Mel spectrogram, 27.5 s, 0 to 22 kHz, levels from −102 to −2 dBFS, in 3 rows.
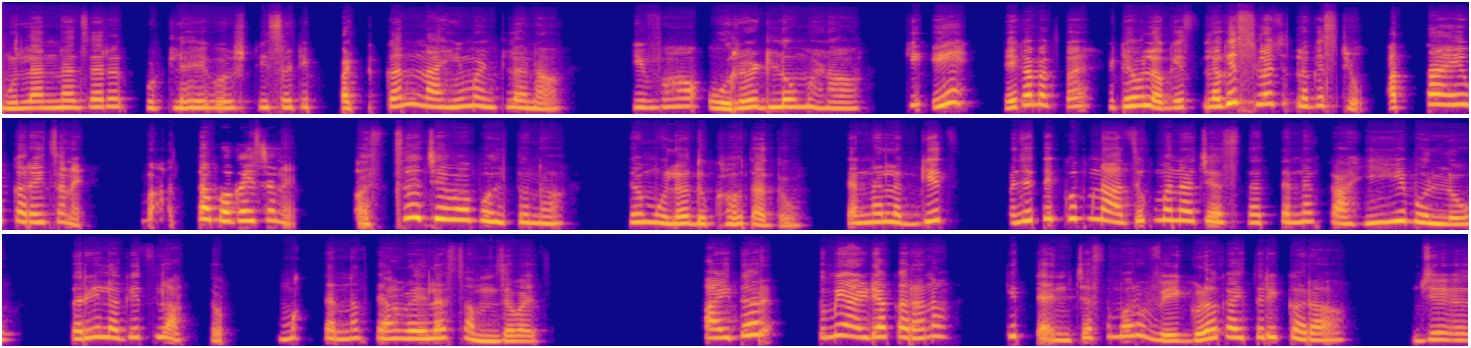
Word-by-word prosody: मुलांना 230 +3 +1
जर 265 +1 +1 0.2
कुठल्याही 235 0 -1
गोष्टीसाठी 245 +2 -3 0.2
पटकन 275 +9 -1
नाही 265 -3 +2
म्हटलं 260 -4 0
ना 215 -1 -1 0.5
किंवा 260 +3 -3 0.2
ओरडलो 255 +5 +4
म्हणा, 225 -5 -2 0.3
की 335 - -4
"ए 305 - +4 0.4
हे 245 - +4
काय 345 - +5
बघतोय? 335 -5 -2
हे 285 -4 -13
ठेव 295 +2 +5
लगेच, 245 -4 +2
लगेच, 380 +9 +5 0.3
लगेच 300 +1 -2
ठेव. - - -5 0.2
आत्ता 240 +9 +2
हे 350 0 +3
करायचं 300 -1 +1
नाही, - - -3 0.4
ब - - -6
आत्ता 400 - +3
बघायचं 345 +1 +4
नाही." - - -6 0.4
असं 450 +1 +3
जेव्हा 390 -3 +6
बोलतो 295 -4 +1
ना, 255 -2 -1 0.4
तेव्हा 290 0 +2
मुलं 250 -2 +3
दुखावतात 225 -5 -2
हो. - - -6
त्यांना 270 +9 -4
लगेच 305 +4 +1 0.4
म्हणजे 325 +6 +4
ते 410 - +3
खूप 420 0 +1
नाजूक 345 +1 +1
मनाचे 350 -3 +2
असतात. 295 -1 -2
त्यांना 300 +1 -1
काहीही 255 +6 +2
बोललो 235 -4 +3 0.4
तरी 305 +5 +2
लगेच 325 +1 -1
लागतं. 335 - -4 0.4
मग 270 +6 -4 0.2
त्यांना 285 -1 -3
त्यावेळेला 280 0 +2
समजवायचं. 190 -6 -1 1.0
आयदर 315 +8 +2 0.3
तुम्ही 360 +4 +1
आयडिया 340 -1 +4
करा 310 -3 +2
ना, 360 +2 -4 0.4
की 370 - 0
त्यांच्यासमोर 315 - -3
वेगळं 210 +5 +3
काहीतरी 325 0 +1
करा. 245 -6 +1 0.5
जे 245 0 -1
280 Hz, 145 wpm, -22 LUFS, 240-325 Hz, 1.0 s, जेव्हा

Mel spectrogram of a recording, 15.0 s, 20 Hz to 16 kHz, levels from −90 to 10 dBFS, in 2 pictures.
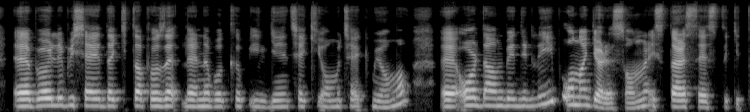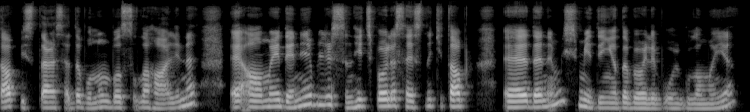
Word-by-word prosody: eee, 220 0 +9
böyle 240 +1 +5
bir 250 - -1
şeyde 230 -1 +2
kitap 230 0 +1
özetlerine 220 -1 +2
bakıp 215 +1 -4
ilgini 205 0 -6
çekiyor 210 0 -5
mu, 210 0 -7
çekmiyor 205 -3 -6
mu, 305 - -3 0.3
eee, 215 0 +7
oradan 245 -1 +3
belirleyip 230 +10 -2
ona 265 -1 +3
göre 200 -10 +3
sonra 165 +7 -2
ister 220 -2 +4
sesli 195 -1 -3
kitap 205 +1 -1
isterse 175 0 -2
de 190 - -3
bunun 185 +4 -7
basılı 180 +1 -4
hâlini, 180 - -3 0.3
eee, - - +3
almayı 205 +1 0
deneyebilirsin. 265 +1 -2
Hiç, 220 +1 -4
böyle, 220 +1 +3
sesli 215 0 -3
kitap, 220 -1 +2 0.4
eee, 195 0 +4
denemiş 245 - -1
miydin 175 -6 -3
ya 165 -1 -5
da 170 -1 -2
böyle 160 -1 -1
bir - - -15
uygulamayı? 155 - -7
210 Hz, 165 wpm, -23 LUFS, 190-230 Hz, 0.4 s, eee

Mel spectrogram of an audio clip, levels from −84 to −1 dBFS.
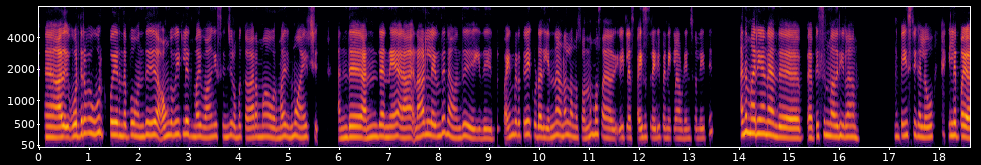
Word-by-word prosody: அ - - +3 0.2
அது 230 - +7 0.2
ஒரு 255 - +5
தடவ 300 +1 +1
ஊருக்கு 310 -3 -2
போயிருந்தப்போ 260 -2 +3
வந்து 235 +4 0 0.3
அவுங்க 255 +5 +1
வீட்ல 285 0 +1
இதுமாதிரி 235 0 -2
வாங்கி 230 +3 -3
செஞ்சு 230 +2 -4
ரொம்ப 225 +1 -5
காரமா 225 +2 -2
ஒருமாரி 215 +4 -2
என்னமோ 240 +3 -1
ஆயிருச்சு. 230 - -4 0.5
அந்த 215 +3 +1 0.3
அந்த 235 +3 0 0.2
நே 225 - +4 0.2
நா - - +2 0.2
நாள்லருந்து, 260 +3 +1
நான் 225 -5 -2
வந்து, 225 +5 -3 0.3
"இது 200 +1 -4 0.4
பயன்படுத்தவே 265 +3 -1
கூடாது. 225 -3 0
என்ன 230 +4 -3
ஆனாலும் 255 +1 -3
நம்ம 220 -2 -6
சொந்தமா 255 +8 -2
ச - - -7 0.4
வீட்ல 215 -1 -3
ஸ்பைசஸ் 215 +2 -2
ரெடி 215 +2 -4
பண்ணிக்கலாம்" 200 -1 -6
அப்பிடின்னு 195 +1 -10
சொல்லிட்டு, 200 +10 -9 0.6
அந்தமாரியான 295 -3 +5
அந்த 225 -1 +2 0.6
அ - - +1
பிசின் 255 +1 -2
மாதிரிலாம் 230 -1 0 0.9
பேஸ்ட்டுகளோ, 245 -4 -1 0.4
இல்ல 260 - +2
இப்ப 240 0 +2
235 Hz, 150 wpm, -23 LUFS, 220-265 Hz, 0.9 s, அது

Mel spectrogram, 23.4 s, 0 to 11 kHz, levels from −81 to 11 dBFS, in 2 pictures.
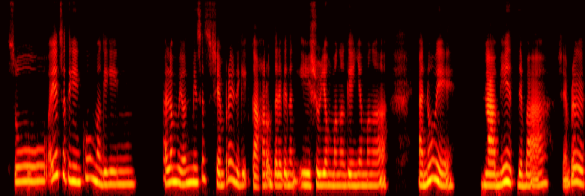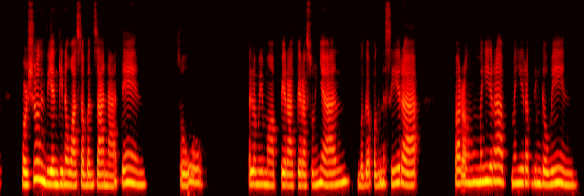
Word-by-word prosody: So, 355 - -5 0.6
ayan 350 +7 0
sa 360 -6 -2
tingin 260 -3 +4
ko 320 +1 -6
magiging, 215 -3 -1 0.6
alam 245 +2 +2
mo 245 - +2
yun 220 +3 +1
minsan 240 +5 +1
si - - -20
siyempre 205 +8 -3
nagi 195 +3 -3
nagkakaroon 185 -1 -5
talaga 190 0 -1
ng 195 +7 -4
issue 195 0 +1
yang 195 0 +1
mga 190 0 -4
ganyang 190 0 -1
mga 190 0 -5 0.6
ano 195 +8 +3
eh, 195 -5 +1 0.6
gamit, 200 +5 +4
'di 195 -3 -1
ba? 195 +4 -3 0.2
Siyempre, 230 -2 -2 0.4
for 205 -1 +5
sure, 290 +5 +3
hindi 215 -5 +8
'yan 205 - +5
ginawa 200 -2 +1
sa 200 -3 -2
bansa 195 0 -1
natin. 220 +1 0 0.6
So, 200 -3 -2 1.3
alam 210 0 +3
mo 210 - -1
yung 205 -1 0
mga 190 -1 -4
pira-piraso 190 0 -1
niyan, 220 +3 +1 0.2
kumbaga 190 0 -4
'pag 190 0 -3
nasira, 215 -2 0 0.7
parang 225 +1 0 0.2
mahirap, 255 0 +3
mahirap 230 0 0
din 225 -1 +1
gawin. 210 -2 +1
210 Hz, 130 wpm, -23 LUFS, 195-235 Hz, 1.3 s, hindi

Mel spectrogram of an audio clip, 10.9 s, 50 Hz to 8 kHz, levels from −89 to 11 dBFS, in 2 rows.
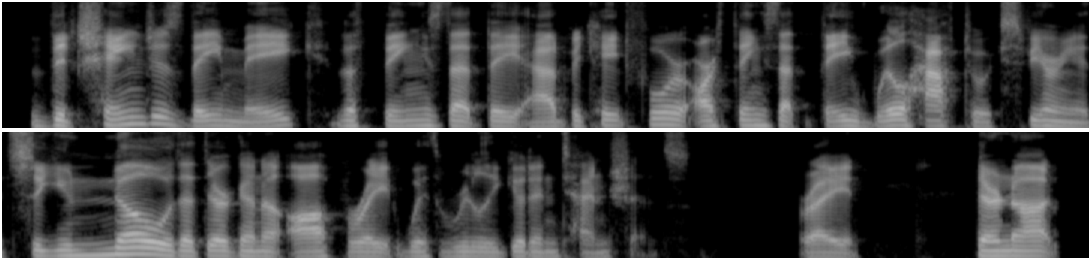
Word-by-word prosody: the 115 +3 +3
changes 150 - +1
they 120 +1 +1
make, 110 +5 -1
the 120 -1 -3
things 120 +1 -3
that 115 - +1
they 110 -3 0
advocate 110 +5 -1
for 145 -3 -3
are 115 - +2
things 125 0 -3
that - - 0
they 115 +3 +2
will 120 +4 0
have 120 -1 +4
to 105 - -9
experience, 100 -2 -4
so 125 - +1
you 120 +1 -1
know 145 +2 +5
that 115 -2 -1
they're 120 -1 +3
gonna 110 -1 0
operate 105 -1 0
with 105 0 -7
really 105 -1 -5
good 110 +3 -4
intentions, 105 -2 -10 0.5
right? 95 0 0 0.6
They're 115 0 +7
not 115 -1 +4
115 Hz, 175 wpm, -26 LUFS, 105-125 Hz, 0.6 s, They're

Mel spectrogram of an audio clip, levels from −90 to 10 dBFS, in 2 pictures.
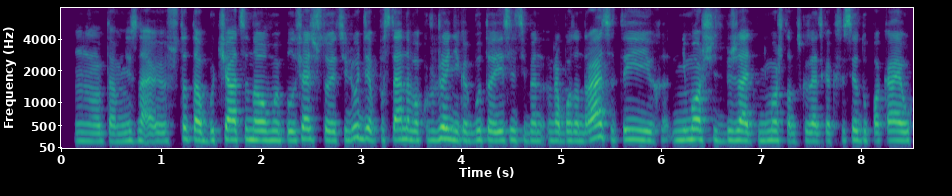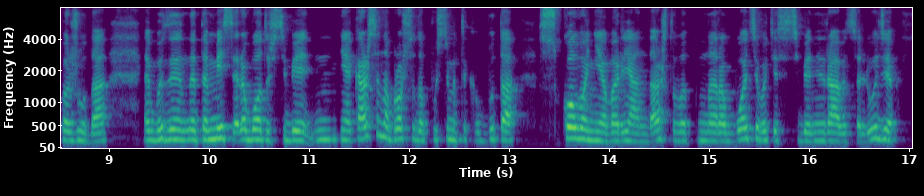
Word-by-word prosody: м, 175 -2 -6
там, 170 -1 -7
не 180 - -3
знаю, 175 -2 -3
что-то 210 +4 -1
обучаться 200 +2 +3
новому. 195 -1 +3
И 195 - -5
получается, 215 +3 0
что 205 - -2
эти 190 +1 -4
люди 225 +1 +1
постоянно 210 +1 0
в - - -1
окружении, 195 +2 +2
как 185 -1 -4
будто, 200 +1 -3
если 195 +2 +1
тебе 190 -2 -5
работа 190 0 -2
нравится, 245 +5 +3
ты 210 +2 -2 0.2
их 185 -1 -2
не 200 +1 -2
можешь 210 0 +3
избежать, 195 -1 +1
не 185 0 -5
можешь 195 0 -1
там 170 - -8
сказать, 175 0 -3
как 180 -1 -8
соседу: 195 -1 -2
"Пока, 180 +2 -2
я 190 - +4
ухожу", 190 0 -2
да. 175 +1 -1 0.3
Как 200 - 0
бы 205 +3 +2
ты 210 -1 +3
на 205 +1 +1
этом 205 0 +2
месте 235 +4 +5
работаешь 210 -2 +2
себе. 195 -2 +1
Н 210 +1 -5
не 205 - -2
окажется, 220 +10 +1
наоборот, 220 -4 0
что, 225 - -9
допустим, 205 +2 -4
это 205 +2 -13
как 180 -2 -16
будто 190 -1 0 0.2
скованнее, 210 -6 +5
вариант, 180 -2 -1
да? 200 +5 +1
Что 200 -2 -11
вот 185 0 -5
на 185 -1 -2
работе, 210 +6 0
вот 195 -2 -3
если 200 +1 -6
тебе 185 -2 -4
не 185 +1 -6
нравятся 175 -2 0
люди, 205 0 -1
195 Hz, 230 wpm, -23 LUFS, 185-210 Hz, 0.3 s, месте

